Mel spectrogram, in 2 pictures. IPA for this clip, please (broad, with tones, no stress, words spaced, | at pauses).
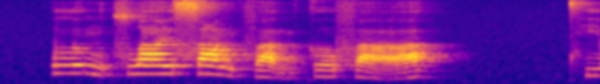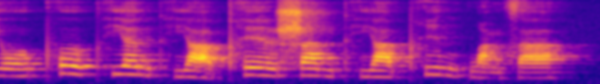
lʊ˥˩ŋt͡swa˥ɪ̯sɑ˥˩ŋfa̰˨˩n kɤ˧˥fä̰˨˩˦ | t̪ʰjo˧˥ʊ̯ pʰo˥˧ʊ̯pʰjɛ˥˩npʰjä̰˨˩ pʰe˥˧ɪ̯ʂa˥˩npʰjä˧˥ pʰi˥˩npwɑ˩ŋsä˩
